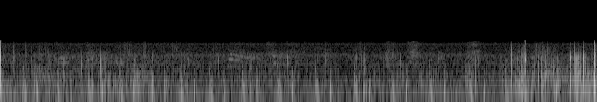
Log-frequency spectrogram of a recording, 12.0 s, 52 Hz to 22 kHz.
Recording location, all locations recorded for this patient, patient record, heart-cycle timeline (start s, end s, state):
mitral valve (MV)
aortic valve (AV)+pulmonary valve (PV)+tricuspid valve (TV)+mitral valve (MV)
#Age: Adolescent
#Sex: Male
#Height: 154.0 cm
#Weight: 35.7 kg
#Pregnancy status: False
#Murmur: Absent
#Murmur locations: nan
#Most audible location: nan
#Systolic murmur timing: nan
#Systolic murmur shape: nan
#Systolic murmur grading: nan
#Systolic murmur pitch: nan
#Systolic murmur quality: nan
#Diastolic murmur timing: nan
#Diastolic murmur shape: nan
#Diastolic murmur grading: nan
#Diastolic murmur pitch: nan
#Diastolic murmur quality: nan
#Outcome: Abnormal
#Campaign: 2015 screening campaign
0.00	0.44	unannotated
0.44	0.56	S1
0.56	0.69	systole
0.69	0.80	S2
0.80	1.11	diastole
1.11	1.26	S1
1.26	1.37	systole
1.37	1.48	S2
1.48	1.75	diastole
1.75	1.90	S1
1.90	2.02	systole
2.02	2.12	S2
2.12	2.38	diastole
2.38	2.52	S1
2.52	2.66	systole
2.66	2.78	S2
2.78	3.00	diastole
3.00	3.12	S1
3.12	3.27	systole
3.27	3.36	S2
3.36	3.60	diastole
3.60	3.72	S1
3.72	3.86	systole
3.86	3.96	S2
3.96	4.18	diastole
4.18	4.30	S1
4.30	4.42	systole
4.42	4.56	S2
4.56	4.84	diastole
4.84	4.96	S1
4.96	5.10	systole
5.10	5.22	S2
5.22	5.53	diastole
5.53	5.68	S1
5.68	5.80	systole
5.80	5.92	S2
5.92	6.27	diastole
6.27	6.42	S1
6.42	6.56	systole
6.56	6.70	S2
6.70	7.06	diastole
7.06	7.22	S1
7.22	7.34	systole
7.34	7.46	S2
7.46	7.77	diastole
7.77	7.94	S1
7.94	8.06	systole
8.06	8.20	S2
8.20	8.55	diastole
8.55	8.70	S1
8.70	8.83	systole
8.83	8.96	S2
8.96	9.25	diastole
9.25	11.95	unannotated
